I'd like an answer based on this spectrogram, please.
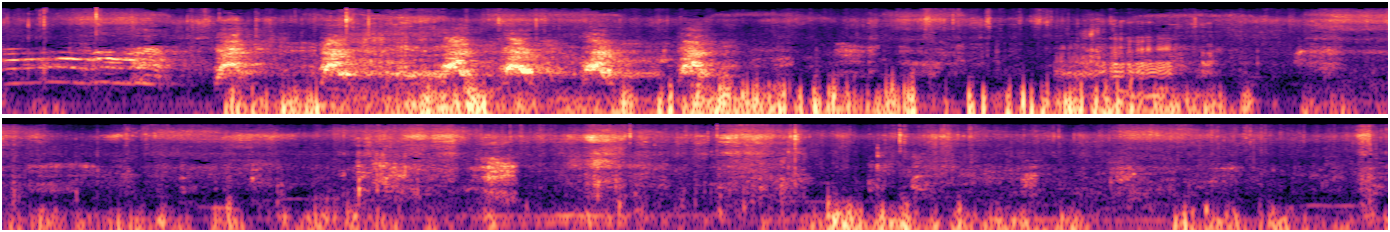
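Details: Young male Cane Corso in a red collar, keen on work and with strong prey drive, letting out a few barks early on, then steady deep rumbling growls, with some human voices in the background.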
